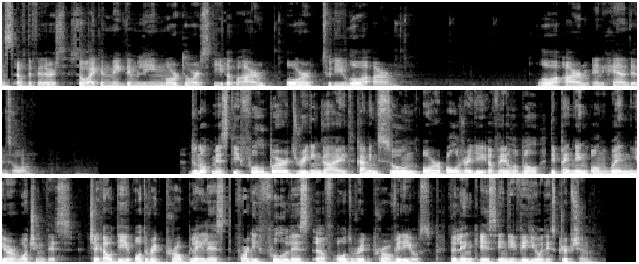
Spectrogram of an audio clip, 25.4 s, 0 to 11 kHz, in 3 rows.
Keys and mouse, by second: 1.5-3.6 drag, 4.2 click, 7.0-9.4 drag, 10.2-12.2 typing, 14.3 g, 14.5 g, 15.2 g, 16.2-17.3 middle drag, 19.7 g, 20.7 g, 21.1 middle click, 21.8 s, 23.0 middle click, 23.4-24.5 drag.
